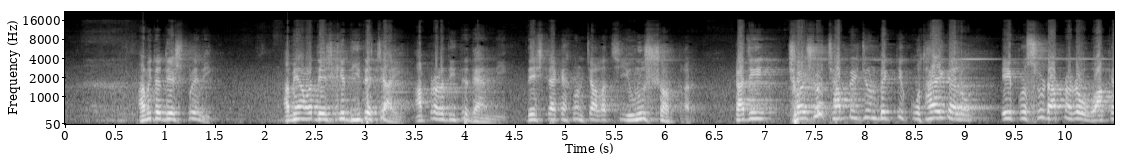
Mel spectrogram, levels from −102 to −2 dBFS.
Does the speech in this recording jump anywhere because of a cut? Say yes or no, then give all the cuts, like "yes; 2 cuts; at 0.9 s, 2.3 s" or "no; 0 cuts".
yes; 1 cut; at 4.4 s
